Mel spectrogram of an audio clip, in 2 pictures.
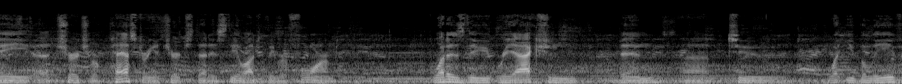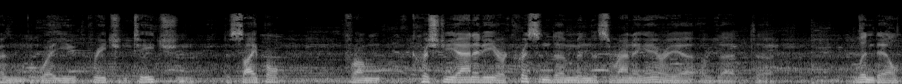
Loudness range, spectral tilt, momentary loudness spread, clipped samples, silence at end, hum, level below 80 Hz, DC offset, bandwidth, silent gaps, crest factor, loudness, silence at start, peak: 4 LU; -5.5 dB/octave; 11 LU; under 0.1%; 0 s; none; -42 dBFS; under 0.1%; 11.5 kHz; none; 20 dB; -26 LUFS; 0 s; -6 dBFS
